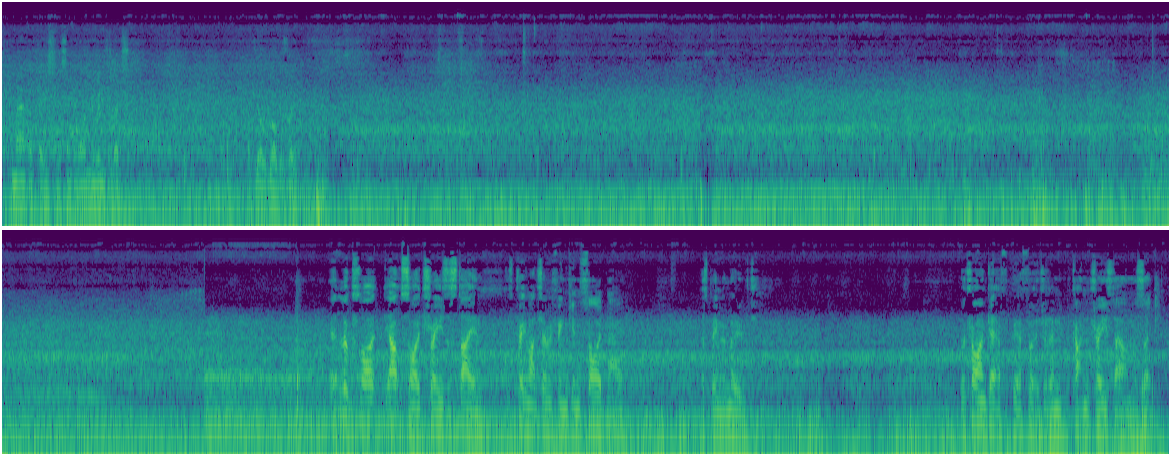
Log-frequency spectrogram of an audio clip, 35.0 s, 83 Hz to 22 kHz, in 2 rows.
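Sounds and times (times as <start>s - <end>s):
distant machinery hum: 0.0s - 35.0s
faint steady whine: 0.0s - 35.0s.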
